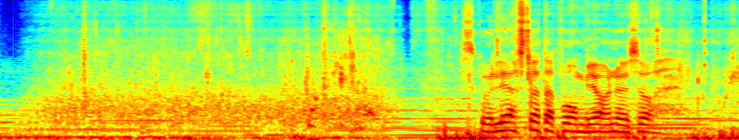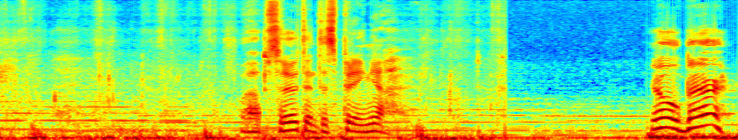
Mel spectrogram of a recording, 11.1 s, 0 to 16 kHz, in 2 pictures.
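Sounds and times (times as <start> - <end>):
water rushing and splashing: 0.0 - 9.5
background music steady tones: 0.0 - 11.0.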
